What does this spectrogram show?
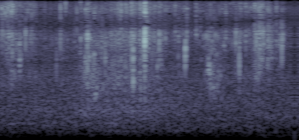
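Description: Water splashes and sloshes in short, irregular bursts as a woman standing on a small field splashes water by hand onto her vegetable bed. The sound is fairly quiet, with a soft wet patter between the splashes and no voices.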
